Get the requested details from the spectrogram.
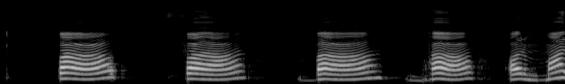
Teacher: प फ ब भ और म जो है ये ओष्ठ का उच्चारण होता है।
